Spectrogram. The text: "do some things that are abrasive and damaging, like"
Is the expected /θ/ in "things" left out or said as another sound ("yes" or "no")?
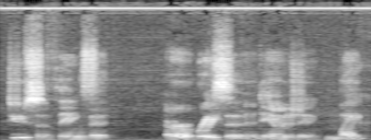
no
